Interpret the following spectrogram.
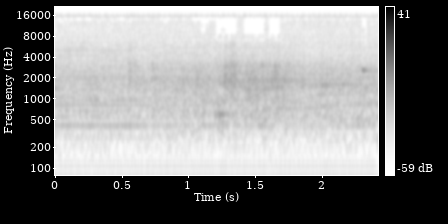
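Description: A lumber-carrying loader's engine running steadily, with a low hum and a noisier swell about halfway through.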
